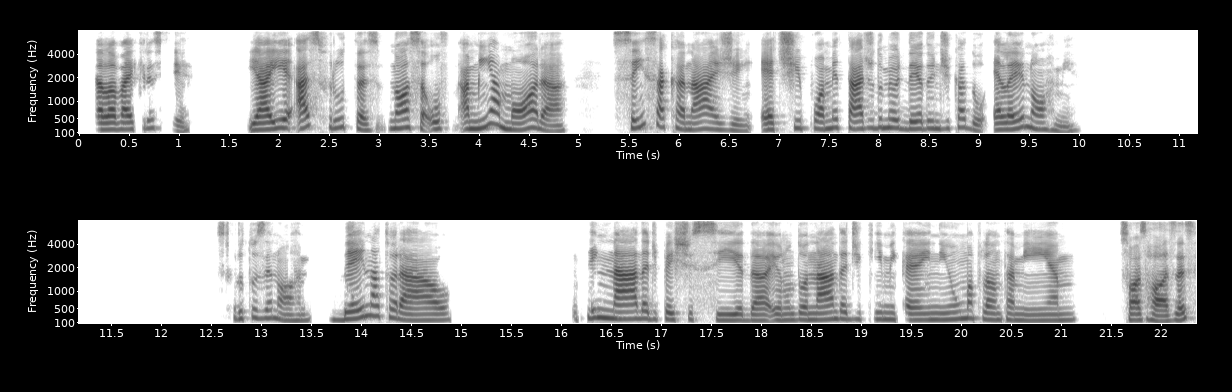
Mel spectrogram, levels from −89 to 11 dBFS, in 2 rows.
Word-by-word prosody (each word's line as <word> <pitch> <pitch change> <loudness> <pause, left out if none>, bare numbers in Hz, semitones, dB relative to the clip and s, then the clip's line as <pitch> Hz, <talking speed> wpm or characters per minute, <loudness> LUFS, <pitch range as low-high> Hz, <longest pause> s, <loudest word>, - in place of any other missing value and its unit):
Ela 190 +1 +6
vai 195 0 +4
crescer. 220 - -10 0.6
E 185 - +2
aí 200 +5 +6
as 225 +7 +5
frutas, 230 -8 -5
nossa, 235 +3 +2
o 200 - -3
f 210 - -15
a 205 - +2
minha 240 +12 +1
amora, 185 - +1 0.4
sem 235 +5 +2
sacanagem, 190 - 0
é 185 +2 +1
tipo 220 +3 -5
a 205 - +3
metade 225 0 +2
do 245 - -8
meu 235 0 -2
dedo 210 +1 -3
indicador, 215 -4 -7
ela 185 +2 +1
é 200 - +2
enorme. 180 - -6 2.5
Os - - -10
frutos 220 +1 -8
enorme, 170 -6 -7 0.2
bem 200 +6 0
natural 180 - 0 1.4
tem 230 +1 -3
nada 210 -2 +6
de 195 -1 -12
pesticida, 170 -3 -1
eu 170 - -4
não 175 +1 -7
dou 180 0 -3
nada 190 +3 +4
de 195 0 -11
química 190 0 -7
em 180 0 0
nenhuma 195 +5 -5
planta 185 -4 -4
minha, 165 0 -5 0.6
só 175 - 0
as 175 +1 +2
rosas. 170 +3 +1
195 Hz, 130 wpm, -23 LUFS, 175-220 Hz, 2.5 s, Ela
